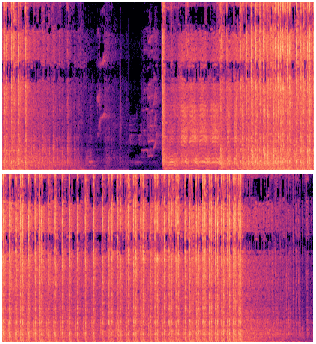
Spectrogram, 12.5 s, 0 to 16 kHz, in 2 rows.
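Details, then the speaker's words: Previously seized Ford 4000 diesel tractor cranks, catches on starting spray and chugs with a heavy rhythmic beat, then winds down and stops; owner suspects throttle and air, possible diesel leak. "Okay. So, that's definitely not running on a start for that extended period of time. And it's got to do with throttle and air."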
